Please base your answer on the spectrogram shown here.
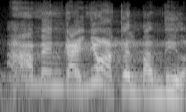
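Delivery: exclamación indignada, más aguda, con quiebre de llanto; grito furioso fingido. Pretend. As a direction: imagina a Isaac estallando contra el bandido. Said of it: "Isaac no pudo decir". (Isaac fingido grita que Jacob lo engañó, furioso)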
